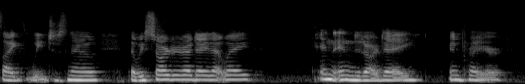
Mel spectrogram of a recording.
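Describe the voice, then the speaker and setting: A woman with an Alabama accent, medium pitch, a dark, mellow tone, a somewhat breathy quality and flat, monotone intonation. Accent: US South (Alabama). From Florence, Alabama. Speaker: speech therapist. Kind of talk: personal testimony interview.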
